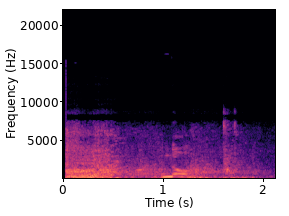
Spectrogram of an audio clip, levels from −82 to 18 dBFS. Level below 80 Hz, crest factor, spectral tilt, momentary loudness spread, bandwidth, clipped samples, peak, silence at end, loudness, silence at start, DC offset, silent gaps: -38 dBFS; 14 dB; -6 dB/octave; 13 LU; 9.2 kHz; under 0.1%; -2 dBFS; 0.15 s; -15 LUFS; 0 s; under 0.1%; none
